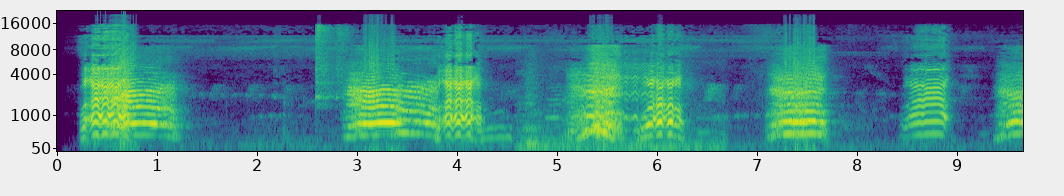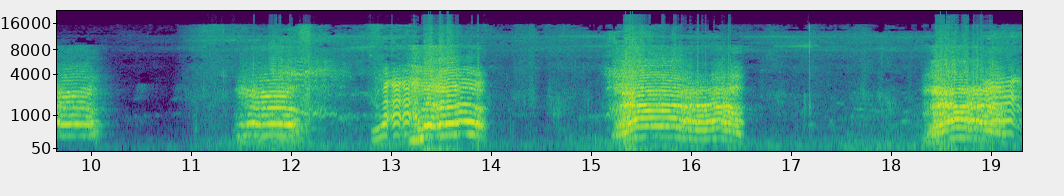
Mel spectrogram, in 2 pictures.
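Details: Goats in a farm compilation giving loud, wavering bleats, each a second or so long with a shaky, quavering pitch, about ten outbursts separated by short silences.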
